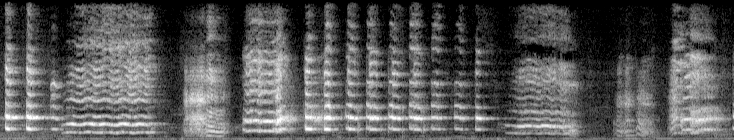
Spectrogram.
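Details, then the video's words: Pet Amazon parrot outside on a sunny day after a shower, extra noisy while drying off. It gives a run of loud, harmonic, warbling notes with short wavering phrases and sung tones, broken by brief raspy bursts, with steady low hum behind. "the Parrot singing talking and making noise outside after shower"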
